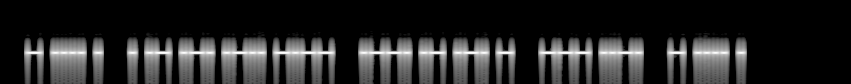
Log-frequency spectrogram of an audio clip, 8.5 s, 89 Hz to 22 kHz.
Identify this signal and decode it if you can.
Morse code, heard as a keyed tone, about 28 wpm, 700 Hz. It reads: THE EARLY PART OF THE
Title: Sets of 5 Words Encore2 28wpm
